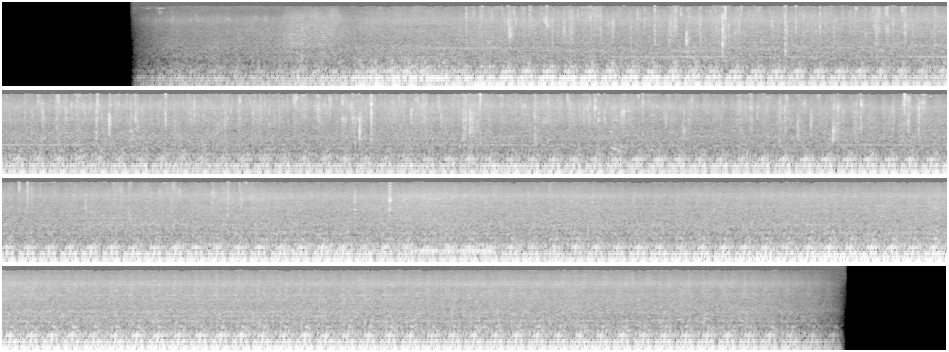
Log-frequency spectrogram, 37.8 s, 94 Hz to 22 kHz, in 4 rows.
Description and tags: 1950 Ford Mercury interior ignition and slow cruise
Recorded on Zoom H4N with Rode NTG-3.
The sound a vintage 1950 Ford Mercury car with v8 engine cruising slowly recorded from outside.
drive-by, vintage, drive, ford, car, 50s, auto, 1950, mercury, rev, v8, automobile, cruise, vehicle, hotrod, engine, start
